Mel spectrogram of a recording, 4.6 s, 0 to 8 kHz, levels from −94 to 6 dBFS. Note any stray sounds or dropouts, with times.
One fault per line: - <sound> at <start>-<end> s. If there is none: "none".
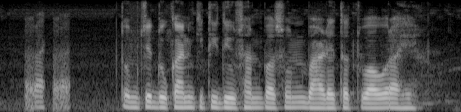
- laugh at 0.3-0.7 s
